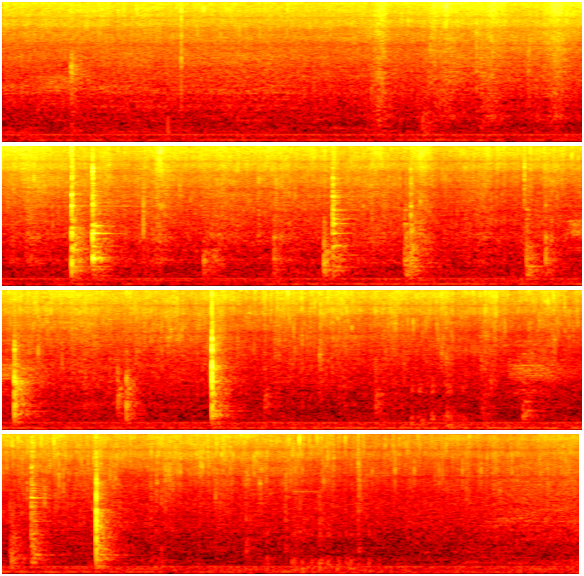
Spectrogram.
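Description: Curry leaves fry in hot oil in a pan while tomato rice is being made: a steady, fairly quiet sizzle runs throughout, broken by scattered sharp spoon clicks and taps against the pan.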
